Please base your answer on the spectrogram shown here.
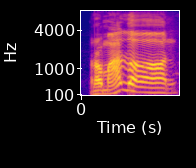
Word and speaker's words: Ramadan: Oke, dibacanya apa? Ramadan, tetap bahasa Arab.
